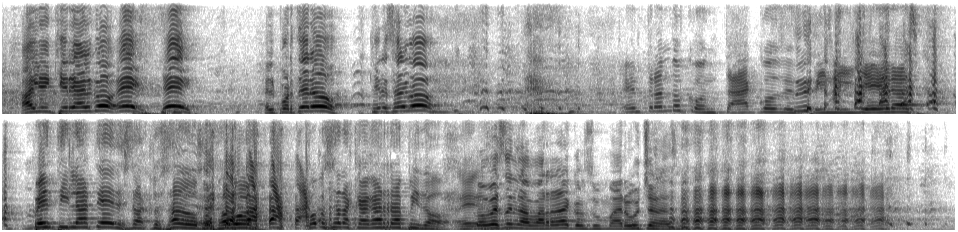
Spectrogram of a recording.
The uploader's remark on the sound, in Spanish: En vivo desde la CDMX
